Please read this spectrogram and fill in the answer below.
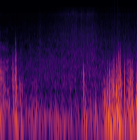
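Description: Wind buffeting the microphone over the rush of choppy water along a sailboat's hull under sail. The noise is quieter in the middle and surges loudly near the end.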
